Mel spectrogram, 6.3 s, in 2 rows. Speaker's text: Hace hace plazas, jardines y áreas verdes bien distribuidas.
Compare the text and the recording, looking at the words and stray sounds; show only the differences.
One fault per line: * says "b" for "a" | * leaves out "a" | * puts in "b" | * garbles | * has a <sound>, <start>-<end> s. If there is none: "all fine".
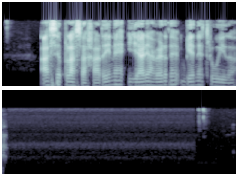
* leaves out "hace"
